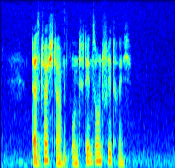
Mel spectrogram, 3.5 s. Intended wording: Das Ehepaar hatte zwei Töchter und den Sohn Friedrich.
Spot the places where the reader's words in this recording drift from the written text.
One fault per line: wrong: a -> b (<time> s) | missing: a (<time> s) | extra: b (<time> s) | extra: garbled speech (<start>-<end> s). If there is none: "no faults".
missing: Ehepaar hatte zwei (0.8 s)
